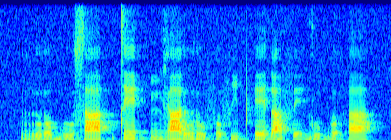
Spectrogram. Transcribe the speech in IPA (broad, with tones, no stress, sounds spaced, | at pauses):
r u˨ ɾ o˦ b uː˨ s a˦ | t eː˦ h ĩ˨ ɣ a˦ ɾ u˦ ɾ u˨ f ʊ˨ f i˦ pʰ eː˦ ɗ a˨ f e˨ ɡ uː˦ b ʊ˦˨ h a˨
